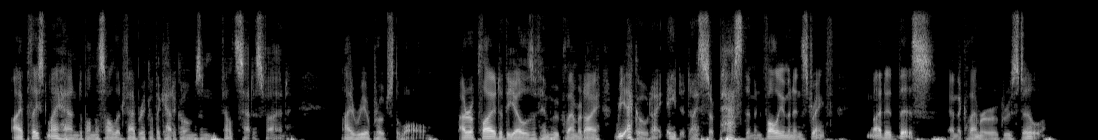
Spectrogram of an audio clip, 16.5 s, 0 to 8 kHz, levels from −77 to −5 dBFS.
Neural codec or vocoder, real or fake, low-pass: none; real; 7.2 kHz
